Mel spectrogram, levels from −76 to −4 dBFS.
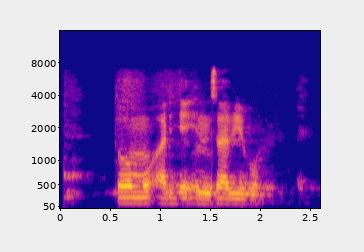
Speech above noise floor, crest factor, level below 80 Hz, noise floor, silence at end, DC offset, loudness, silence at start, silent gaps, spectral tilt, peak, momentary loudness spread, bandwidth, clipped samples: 23 dB; 18 dB; -64 dBFS; -40 dBFS; 0.15 s; under 0.1%; -18 LUFS; 0.05 s; none; -3.5 dB/octave; -2 dBFS; 13 LU; 7.8 kHz; under 0.1%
